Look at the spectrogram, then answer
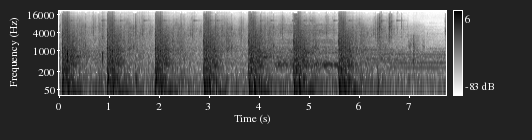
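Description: Pistol fire in the horror video game Evil Lurking: eight sharp, evenly spaced shots roughly one second apart, each loud crack trailing off into a brief echoing decay.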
